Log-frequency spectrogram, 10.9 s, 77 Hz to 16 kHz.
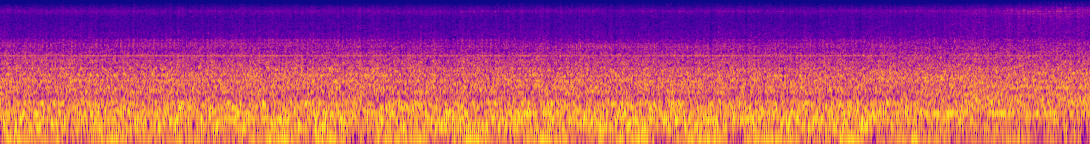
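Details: Refrigeration condensing unit on a milk tank, running on RS45 (R434A), after replacing an internally leaking liquid-line solenoid valve and liquid-line drier: steady compressor and fan drone, no knocks or rattles; running normally.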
